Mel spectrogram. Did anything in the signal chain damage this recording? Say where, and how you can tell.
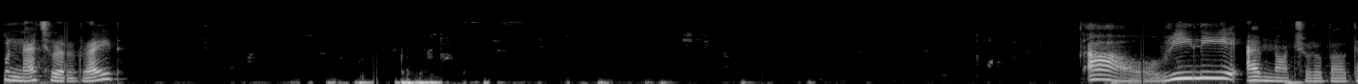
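Yes, on the Bluetooth headset link: unconcealed Bluetooth headset packet loss. The speech cuts out with abrupt edges at 0.65, 3.74 and 11.41 s, leaving holes of about 22 to 30 ms. That fits three or four voice frames lost between headset and phone and filled with silence or an idle pattern, not concealed.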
